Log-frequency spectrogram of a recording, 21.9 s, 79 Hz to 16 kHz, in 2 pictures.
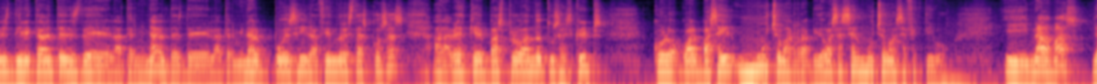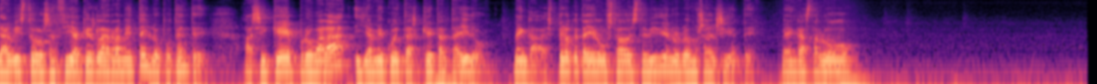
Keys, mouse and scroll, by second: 21.7 click.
